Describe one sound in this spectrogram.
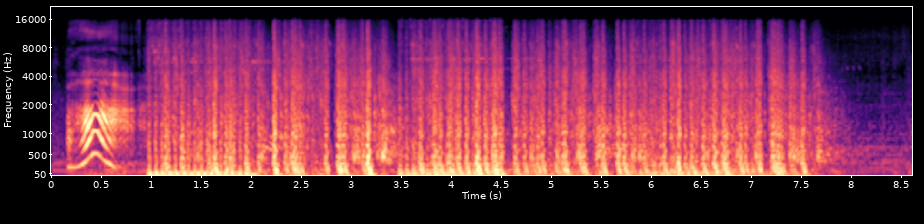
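Rapid gunfire and explosions crackle in a battle.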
